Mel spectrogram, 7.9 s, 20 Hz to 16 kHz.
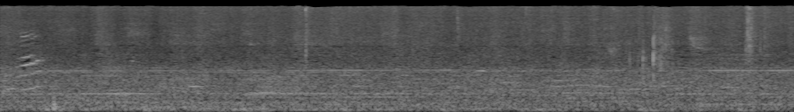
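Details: Stray orange cat, thin and sickly when it turned up at a house on June 30, 2011, now fed there and always hungry; one short faint meow near the start over steady background hiss, then mostly quiet.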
